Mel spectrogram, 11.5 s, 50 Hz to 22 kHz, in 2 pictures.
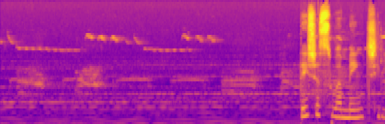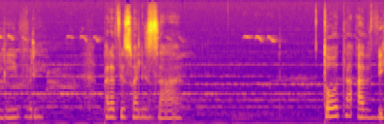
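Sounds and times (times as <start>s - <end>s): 
small birds chirping and trilling: 0.0s - 11.5s
speech: 4.5s - 6.5s, 7.4s - 8.6s, 10.6s - 11.5s.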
